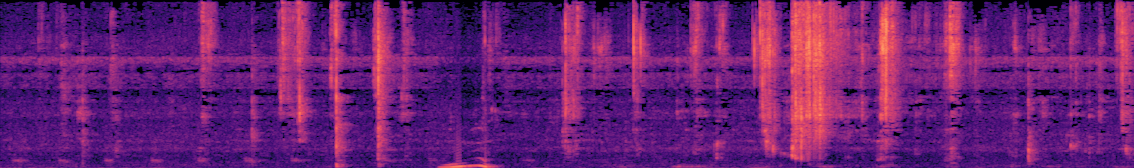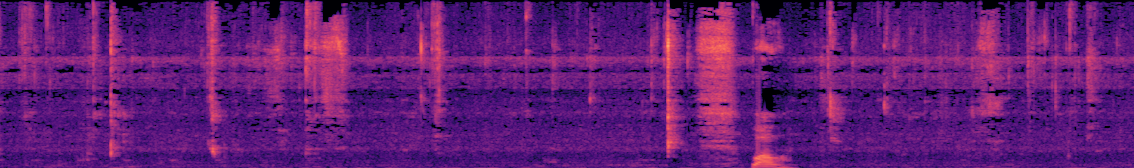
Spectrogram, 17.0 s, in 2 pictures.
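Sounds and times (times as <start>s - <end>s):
crunching crisp crackers: 4.2s - 9.5s.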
